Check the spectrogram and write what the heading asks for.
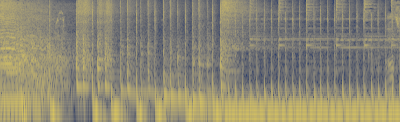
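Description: A live band's drum kit with a saxophone section: the horns drop out about a second in, leaving scattered drum hits, then from about three seconds in the kit plays a fast, even pattern with bass drum and cymbals over a steady low bass note.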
